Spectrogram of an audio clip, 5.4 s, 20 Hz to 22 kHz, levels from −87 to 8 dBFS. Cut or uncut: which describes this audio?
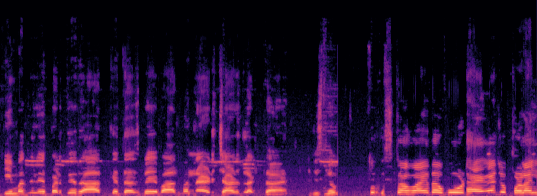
cut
